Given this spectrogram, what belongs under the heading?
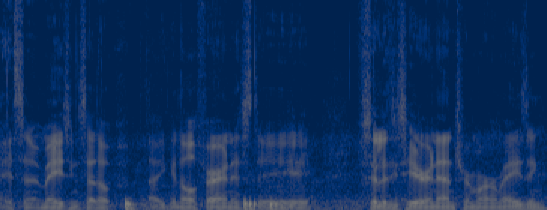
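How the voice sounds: Here a man talks fast in a low pitch with little pitch movement. His tone is bright and sharp.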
